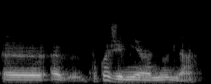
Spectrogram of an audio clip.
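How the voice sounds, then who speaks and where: A man's voice: lowish voice, steady tone, moderate pace, vocal fry, narrow, tinny audio. A man with a French accent giving a university lecture, hesitant, with many fillers and restarts. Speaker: teacher.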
